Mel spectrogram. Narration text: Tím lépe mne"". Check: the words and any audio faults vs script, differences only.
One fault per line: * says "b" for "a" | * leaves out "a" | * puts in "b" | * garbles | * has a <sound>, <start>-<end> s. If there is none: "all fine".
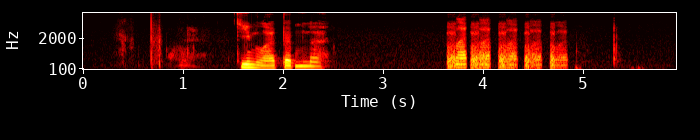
* has a laugh, 3.6-4.8 s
